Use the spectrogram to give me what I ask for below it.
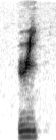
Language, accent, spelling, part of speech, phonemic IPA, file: French, France, huis, noun, /ɥi/, LL-Q150 (fra)-huis.wav
- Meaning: a door, access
